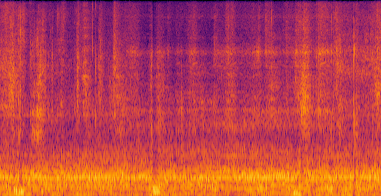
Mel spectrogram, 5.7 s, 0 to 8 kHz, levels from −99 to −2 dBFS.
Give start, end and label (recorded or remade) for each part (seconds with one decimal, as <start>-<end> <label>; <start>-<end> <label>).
0.0-1.9 recorded; 1.9-5.0 remade; 5.0-5.7 recorded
